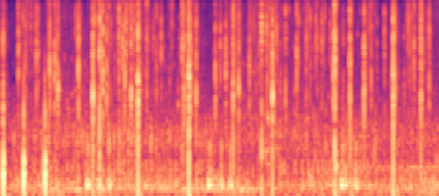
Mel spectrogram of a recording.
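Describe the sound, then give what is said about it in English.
Underwater on a living reef, a dense bed of sharp snapping shrimp snaps crackles continuously. Brief, louder clicks stand out here and there over a soft, low background rumble of water. “So in that one, you can hear some grunts and sort of knocking sounds. Those are certain types of fish. And then you can also hear a lot of snaps from the snapping shrimp, especially.”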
